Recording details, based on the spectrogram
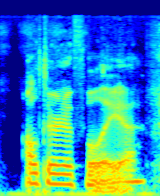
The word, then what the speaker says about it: alternifolia: It's a tea Alternifolia. – Tree. Alternifolia.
